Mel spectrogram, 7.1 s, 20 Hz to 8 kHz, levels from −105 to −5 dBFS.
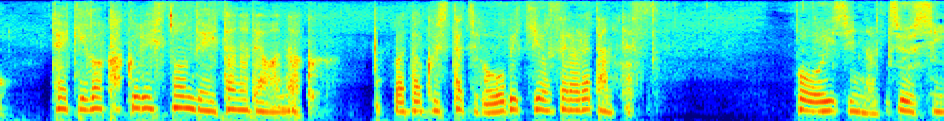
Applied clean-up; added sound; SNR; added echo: neural mask model Resemble Enhance denoiser.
